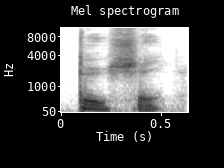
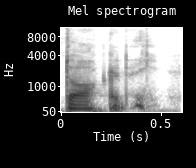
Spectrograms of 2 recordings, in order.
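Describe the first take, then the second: First: The name sounds like 'Dushy'. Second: The name sounds like 'Doherty'. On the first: The speaker calls it wrong. "it's not meant to be pronounced Dushy" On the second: The speaker calls it right. "it's meant to be pronounced Doherty"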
